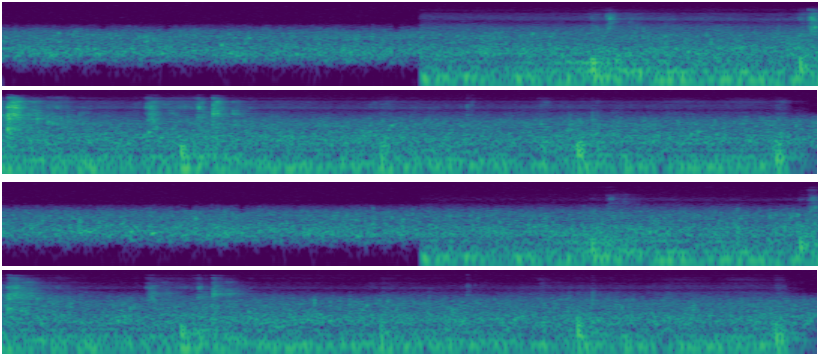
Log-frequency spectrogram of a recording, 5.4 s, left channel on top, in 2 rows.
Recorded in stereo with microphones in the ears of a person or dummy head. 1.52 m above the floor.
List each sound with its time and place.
1.4 s footsteps: 35° left (ahead or behind), 3 m; by 5.3 s 10° right (ahead or behind), 2.0 m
